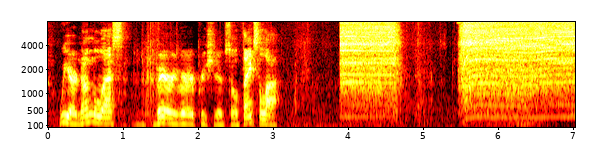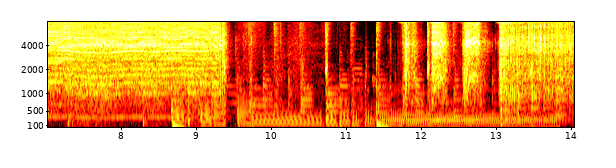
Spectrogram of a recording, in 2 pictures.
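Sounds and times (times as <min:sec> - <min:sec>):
cordless drill boring into wood: 0:03.9 - 0:04.8, 0:05.5 - 0:09.4, 0:11.8 - 0:14.0.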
